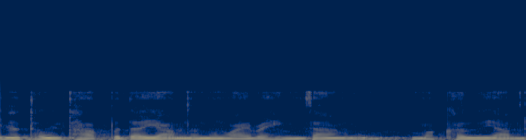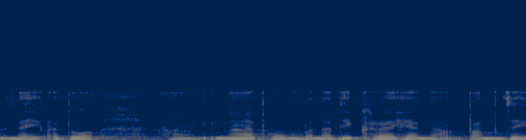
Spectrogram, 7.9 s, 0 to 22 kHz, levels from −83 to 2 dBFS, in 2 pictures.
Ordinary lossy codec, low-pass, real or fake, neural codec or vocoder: none; none; fake; codec, 16 kHz, 4 kbps, FunCodec, trained on LibriTTS, 50 frames a second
